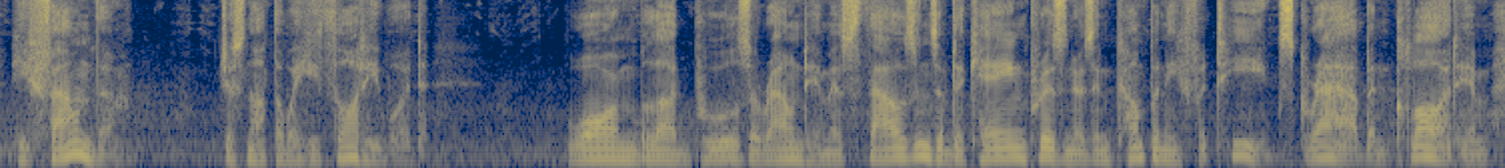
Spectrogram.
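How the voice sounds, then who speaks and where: A man's voice: fairly low pitch, darkish tone. A man narrating a scripted horror story in a dramatic style, with noise behind him.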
